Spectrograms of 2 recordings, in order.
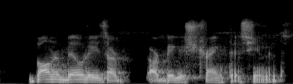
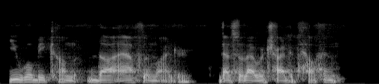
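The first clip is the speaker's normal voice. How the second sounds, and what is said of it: Emotional voice. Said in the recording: “I'm sorry, I got emotional.”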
